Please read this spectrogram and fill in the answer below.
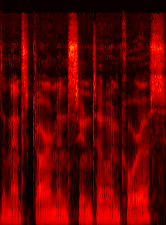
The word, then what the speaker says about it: Coros: Coros. – How do you spell that? C O R O S.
